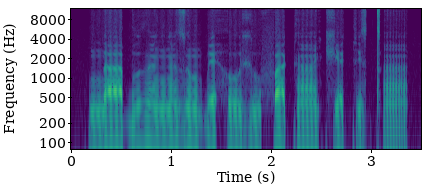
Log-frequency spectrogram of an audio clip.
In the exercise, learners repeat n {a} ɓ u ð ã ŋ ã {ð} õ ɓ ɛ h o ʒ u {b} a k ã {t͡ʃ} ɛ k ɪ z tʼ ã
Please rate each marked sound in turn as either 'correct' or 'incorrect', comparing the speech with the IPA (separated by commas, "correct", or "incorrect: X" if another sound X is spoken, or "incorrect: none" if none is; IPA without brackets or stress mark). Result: correct, incorrect: z, incorrect: f, correct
